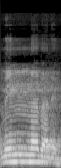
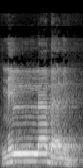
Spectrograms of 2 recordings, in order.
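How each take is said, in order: First: A nasal n hum is heard before abanin. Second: A plain l without nasal hum precedes abanin. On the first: The speaker calls it wrong. "Jangan sampai ada getar" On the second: The speaker calls it right. "jangan sampai ada getar di hidung"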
